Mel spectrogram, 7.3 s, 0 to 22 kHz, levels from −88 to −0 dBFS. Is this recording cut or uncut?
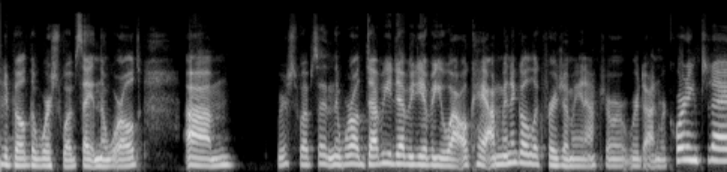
uncut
